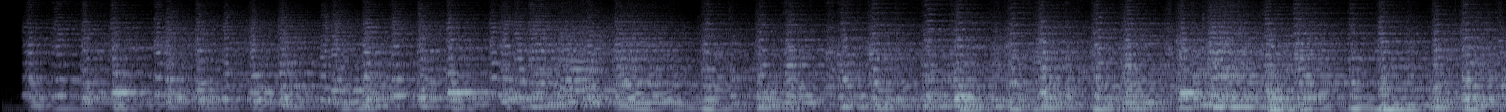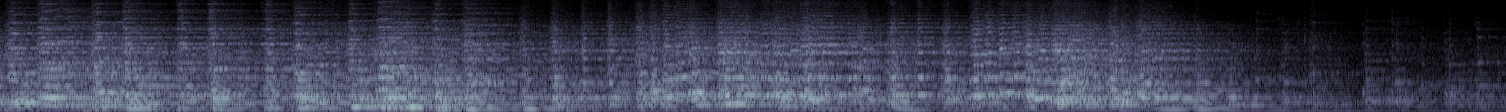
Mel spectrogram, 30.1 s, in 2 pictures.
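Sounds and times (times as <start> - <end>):
string orchestra playing a tordion: 0.2 - 30.1.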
